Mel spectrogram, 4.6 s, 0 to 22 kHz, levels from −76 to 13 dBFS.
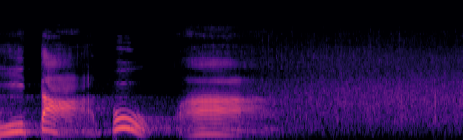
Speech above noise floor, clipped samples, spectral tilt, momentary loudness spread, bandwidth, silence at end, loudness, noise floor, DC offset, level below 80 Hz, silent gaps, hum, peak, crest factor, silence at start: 21 dB; under 0.1%; -6 dB/octave; 22 LU; 12 kHz; 0 s; -28 LUFS; -49 dBFS; under 0.1%; -72 dBFS; none; none; -8 dBFS; 24 dB; 0 s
